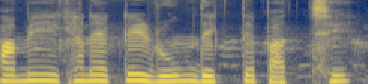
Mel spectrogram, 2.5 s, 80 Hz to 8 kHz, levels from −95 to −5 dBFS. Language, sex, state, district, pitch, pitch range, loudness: Bengali, female, West Bengal, Cooch Behar, 210 Hz, 200-220 Hz, -17 LUFS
